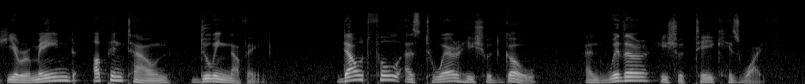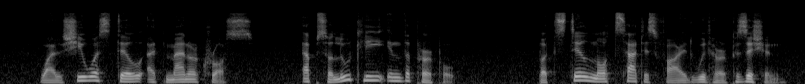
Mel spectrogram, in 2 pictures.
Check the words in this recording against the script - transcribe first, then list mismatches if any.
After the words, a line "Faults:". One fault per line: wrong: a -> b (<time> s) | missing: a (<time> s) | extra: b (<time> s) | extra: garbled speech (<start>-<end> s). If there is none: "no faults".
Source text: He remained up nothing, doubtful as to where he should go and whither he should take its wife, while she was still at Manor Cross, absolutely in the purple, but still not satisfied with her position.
He remained up in town doing nothing, doubtful as to where he should go and whither he should take his wife, while she was still at Manor Cross, absolutely in the purple, but still not satisfied with her position.
Faults:
extra: in town doing (1.1 s)
wrong: its -> his (7.2 s)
